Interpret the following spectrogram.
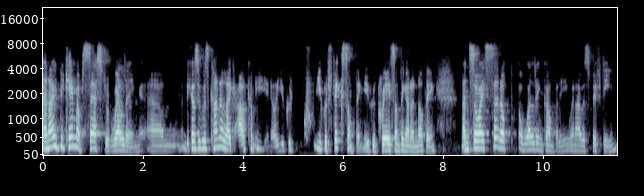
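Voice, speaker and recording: Speaking with an Irish accent, a high-pitched man talks at a fairly quick pace, his intonation lively and his loudness swinging widely. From rural Ireland. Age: 50s. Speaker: tech entrepreneur. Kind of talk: podcast interview.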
